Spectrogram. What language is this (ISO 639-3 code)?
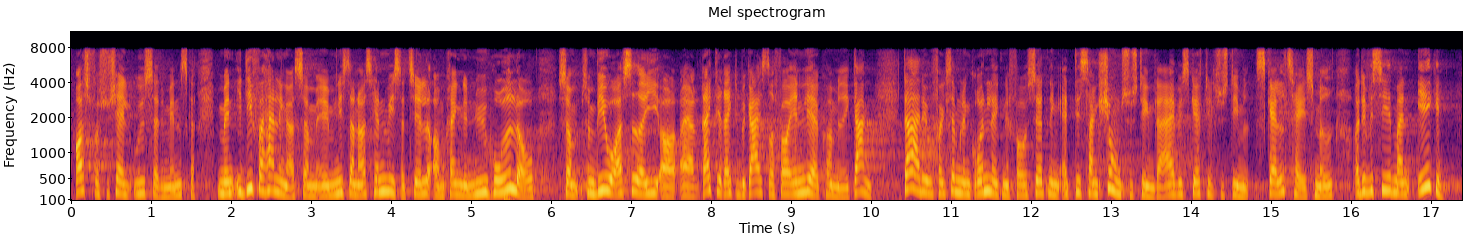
dan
